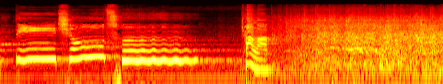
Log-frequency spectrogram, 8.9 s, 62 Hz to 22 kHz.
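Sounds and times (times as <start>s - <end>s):
speech: 0.3s - 4.1s, 4.9s - 5.6s
live audience applause at a stage comedy show: 5.5s - 8.8s.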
